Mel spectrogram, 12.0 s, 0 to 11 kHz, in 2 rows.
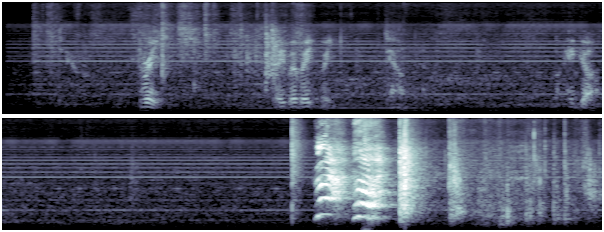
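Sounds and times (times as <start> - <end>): sharp smack: 10.0 - 10.3.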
